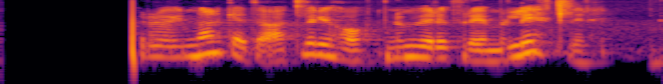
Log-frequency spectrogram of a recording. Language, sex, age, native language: Icelandic, female, 40-49, Icelandic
